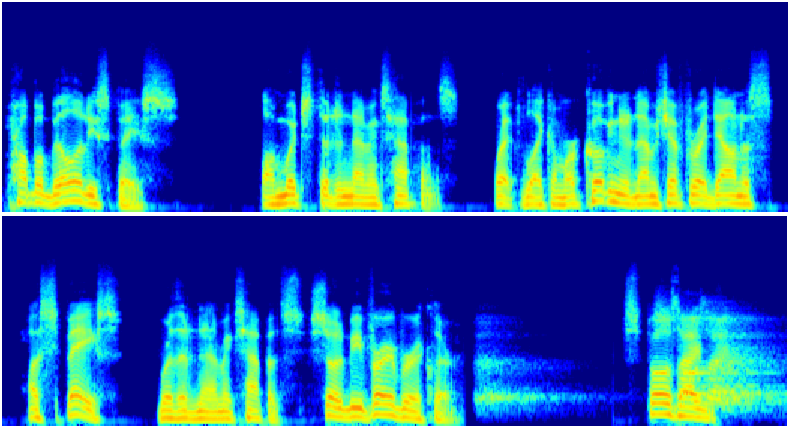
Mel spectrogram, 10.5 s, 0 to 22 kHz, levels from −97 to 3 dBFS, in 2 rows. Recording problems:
echo of what is said; strong; from 8.5 s on; 190 ms later, 8 dB below the speech
muffled; very; fading above 3 kHz

